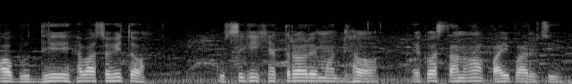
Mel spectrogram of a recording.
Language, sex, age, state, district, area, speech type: Odia, male, 18-30, Odisha, Balangir, urban, spontaneous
